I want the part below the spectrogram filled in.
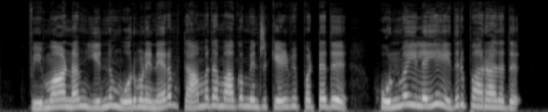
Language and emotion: Tamil, surprised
